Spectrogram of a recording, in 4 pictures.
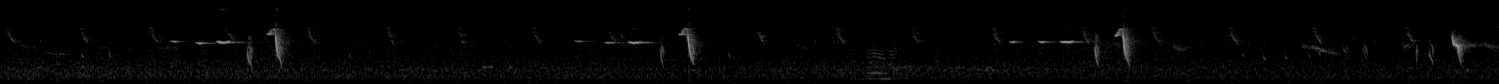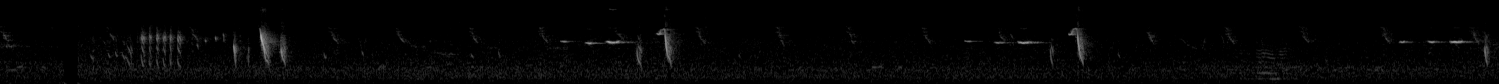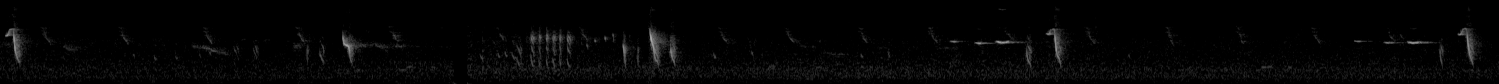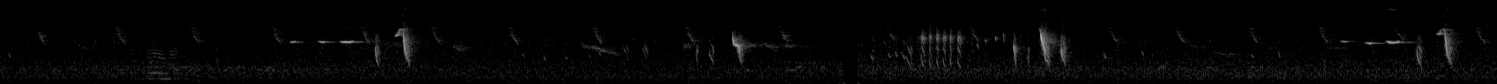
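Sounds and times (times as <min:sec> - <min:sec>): robin whistled calls: 0:01.6 - 0:02.9, 0:05.8 - 0:07.0, 0:10.0 - 0:11.4, 0:20.4 - 0:21.8, 0:24.6 - 0:25.9, 0:29.0 - 0:30.3, 0:39.4 - 0:40.7, 0:43.5 - 0:44.8, 0:47.8 - 0:49.2, 0:53.8 - 0:55.7, 0:58.2 - 0:59.6.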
